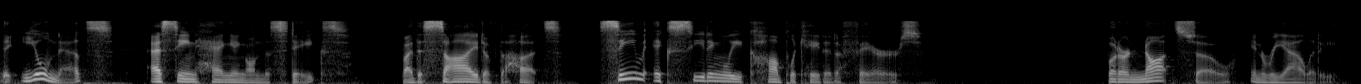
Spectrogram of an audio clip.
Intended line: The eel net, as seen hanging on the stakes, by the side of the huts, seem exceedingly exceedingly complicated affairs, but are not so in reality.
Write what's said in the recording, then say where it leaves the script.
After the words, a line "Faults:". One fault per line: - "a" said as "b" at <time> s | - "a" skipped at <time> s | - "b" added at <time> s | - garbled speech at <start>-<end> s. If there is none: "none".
The eel nets, as seen hanging on the stakes, by the side of the huts, seem exceedingly complicated affairs, but are not so in reality.
Faults:
- "net" said as "nets" at 0.5 s
- "exceedingly" skipped at 7.4 s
